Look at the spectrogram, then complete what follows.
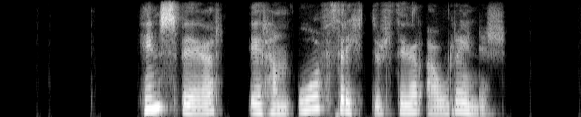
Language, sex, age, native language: Icelandic, female, 30-39, Icelandic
